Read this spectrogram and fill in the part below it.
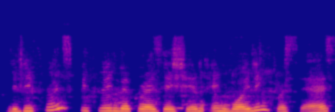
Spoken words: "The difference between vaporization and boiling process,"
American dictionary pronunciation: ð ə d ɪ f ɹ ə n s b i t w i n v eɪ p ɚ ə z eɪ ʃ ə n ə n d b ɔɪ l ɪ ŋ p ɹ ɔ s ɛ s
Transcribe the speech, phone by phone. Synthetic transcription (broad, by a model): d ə d ɪ f ɹ ə n s b i t w i n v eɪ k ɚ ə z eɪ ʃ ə n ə n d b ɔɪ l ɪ ŋ p ɹ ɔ s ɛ s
